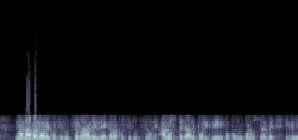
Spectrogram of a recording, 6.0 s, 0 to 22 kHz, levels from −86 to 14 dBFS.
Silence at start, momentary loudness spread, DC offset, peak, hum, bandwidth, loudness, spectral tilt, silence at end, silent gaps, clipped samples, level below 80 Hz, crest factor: 0.3 s; 18 LU; under 0.1%; 0 dBFS; none; 6.6 kHz; -17 LUFS; -3 dB/octave; 0 s; none; under 0.1%; -48 dBFS; 18 dB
